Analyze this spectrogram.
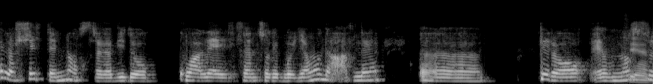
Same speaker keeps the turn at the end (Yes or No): Yes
